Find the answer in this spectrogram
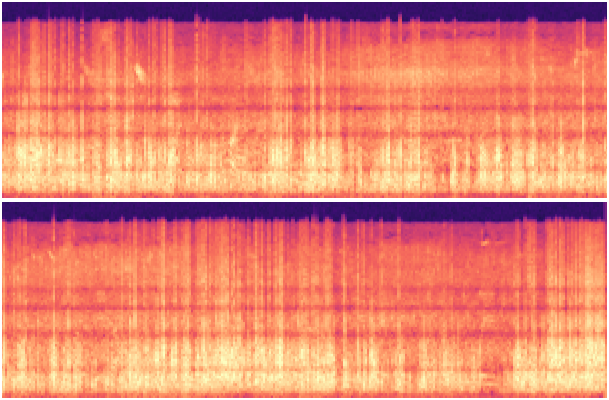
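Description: Indistinct chatter of a small group of people talking over one another, with no pauses, over steady outdoor background noise.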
